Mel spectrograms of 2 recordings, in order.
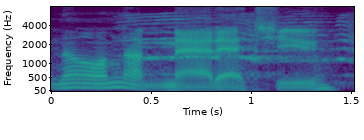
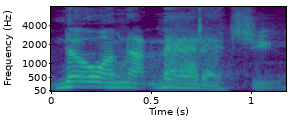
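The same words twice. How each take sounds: First: Lower, soothing denial; easy, comforting tone; gentle reassurance. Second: Higher, irritated denial; mock-angry outburst; mad tone. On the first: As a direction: reassure them kindly that all is well. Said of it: "when you think about even tone". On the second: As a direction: snap it angrily, contradicting the words. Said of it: "your words do not match your tone". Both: Shown as a demonstration.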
